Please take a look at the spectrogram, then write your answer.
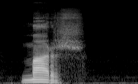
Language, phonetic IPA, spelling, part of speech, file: Polish, [marʃ], marsz, noun, Pl-marsz.ogg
